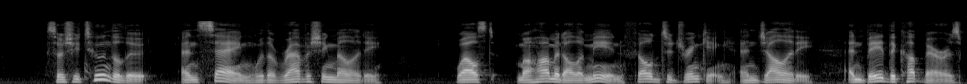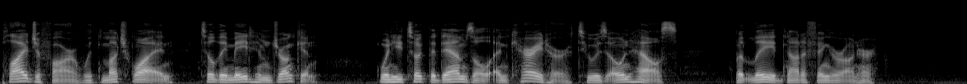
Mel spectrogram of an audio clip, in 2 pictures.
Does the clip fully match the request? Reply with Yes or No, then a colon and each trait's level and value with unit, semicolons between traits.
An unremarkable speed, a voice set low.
Yes: average, 165 wpm; low, 105 Hz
